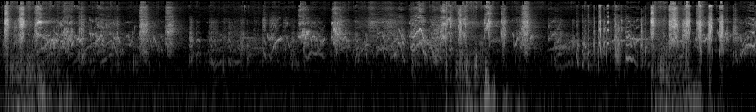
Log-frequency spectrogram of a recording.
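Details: Group of pet budgerigars chattering, fast high chirps and squawks tumbling over one another, broken by a few broadband rustling bursts.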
